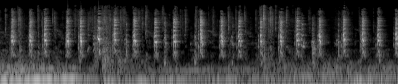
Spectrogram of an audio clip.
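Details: Female red junglefowl calling to a male, a clear call for luring cocks. Dense, fast clucking notes, nearly three per second, with a louder burst near the second second, over low humming noise.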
